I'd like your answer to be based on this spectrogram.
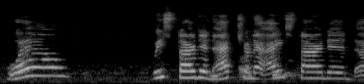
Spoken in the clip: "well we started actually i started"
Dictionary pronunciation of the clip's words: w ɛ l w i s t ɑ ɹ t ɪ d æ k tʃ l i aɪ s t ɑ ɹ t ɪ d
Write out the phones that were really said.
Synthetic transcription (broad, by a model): w ɛ l w i s t ɑ ɹ t ɪ d æ k tʃ l i aɪ s t ɑ ɹ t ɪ d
